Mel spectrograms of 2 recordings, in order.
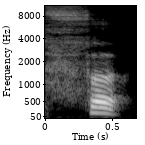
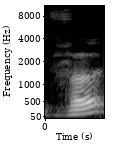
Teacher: Aussi appelle-t-on ces deux constrictives des labiodentales. La consonne fe est une consonne sourde, tandis que la consonne ve est une consonne sonore.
